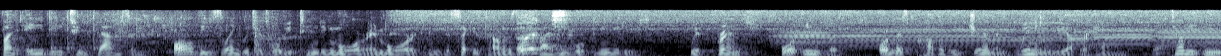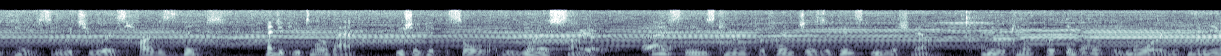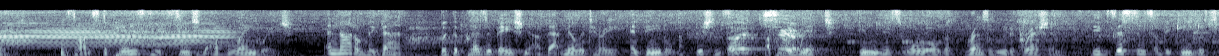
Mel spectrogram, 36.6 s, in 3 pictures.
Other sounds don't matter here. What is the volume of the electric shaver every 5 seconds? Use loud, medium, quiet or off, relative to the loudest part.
off, medium, medium, loud, loud, loud, off, off.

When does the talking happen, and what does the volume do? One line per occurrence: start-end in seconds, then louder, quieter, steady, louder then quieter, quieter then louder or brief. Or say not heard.
0.0-36.5 steady.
